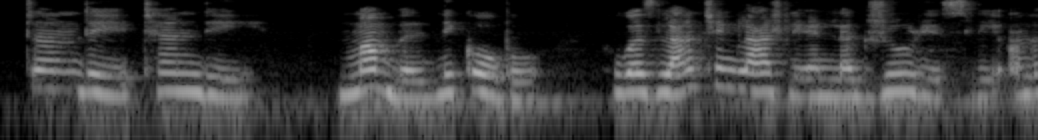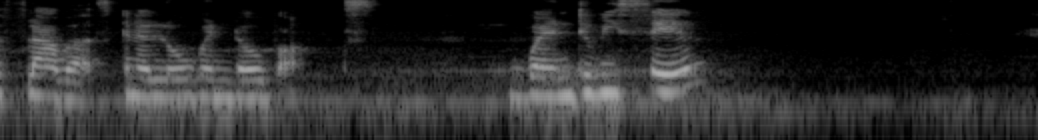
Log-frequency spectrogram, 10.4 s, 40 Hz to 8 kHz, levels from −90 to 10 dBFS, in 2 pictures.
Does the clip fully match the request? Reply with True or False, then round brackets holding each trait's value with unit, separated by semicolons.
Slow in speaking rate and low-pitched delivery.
False (125 wpm; 220 Hz)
